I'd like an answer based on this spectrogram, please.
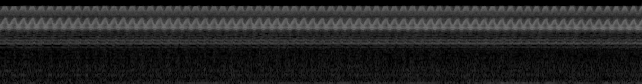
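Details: Japanese cicada singing along the Tokai Shizen Hodo hiking trail between Osaka and Tokyo: an intense, unbroken, very high-pitched metallic buzz that fills the whole stretch with little else audible.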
